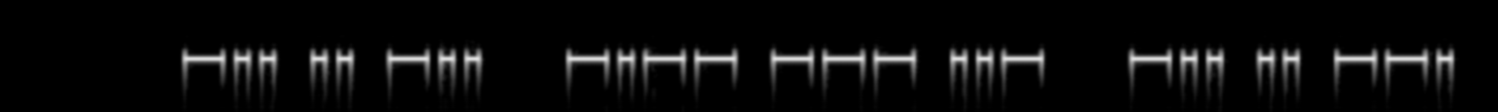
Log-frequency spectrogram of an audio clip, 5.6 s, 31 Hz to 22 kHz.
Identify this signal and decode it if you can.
Morse code, heard as a keyed tone, about 25 wpm, 700 Hz. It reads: DID YOU DIG
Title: Sentences from Top 1600 Words 25wpm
